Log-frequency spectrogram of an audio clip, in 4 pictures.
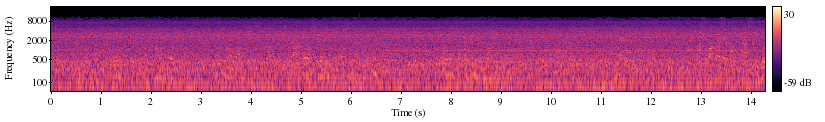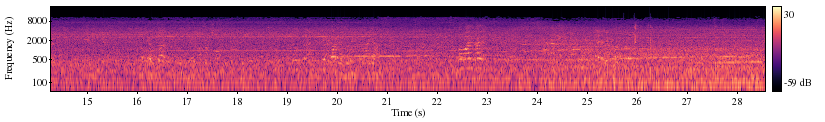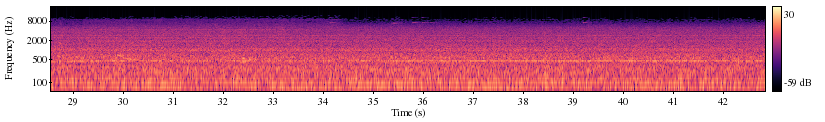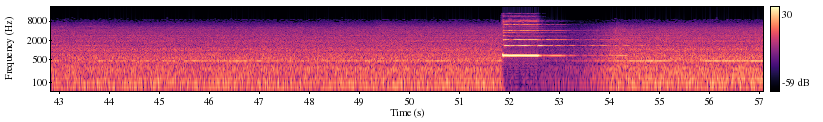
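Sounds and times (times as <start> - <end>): electric locomotive humming and whining: 0.0 - 57.0
train horn blast: 19.0 - 22.1, 51.8 - 55.0.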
